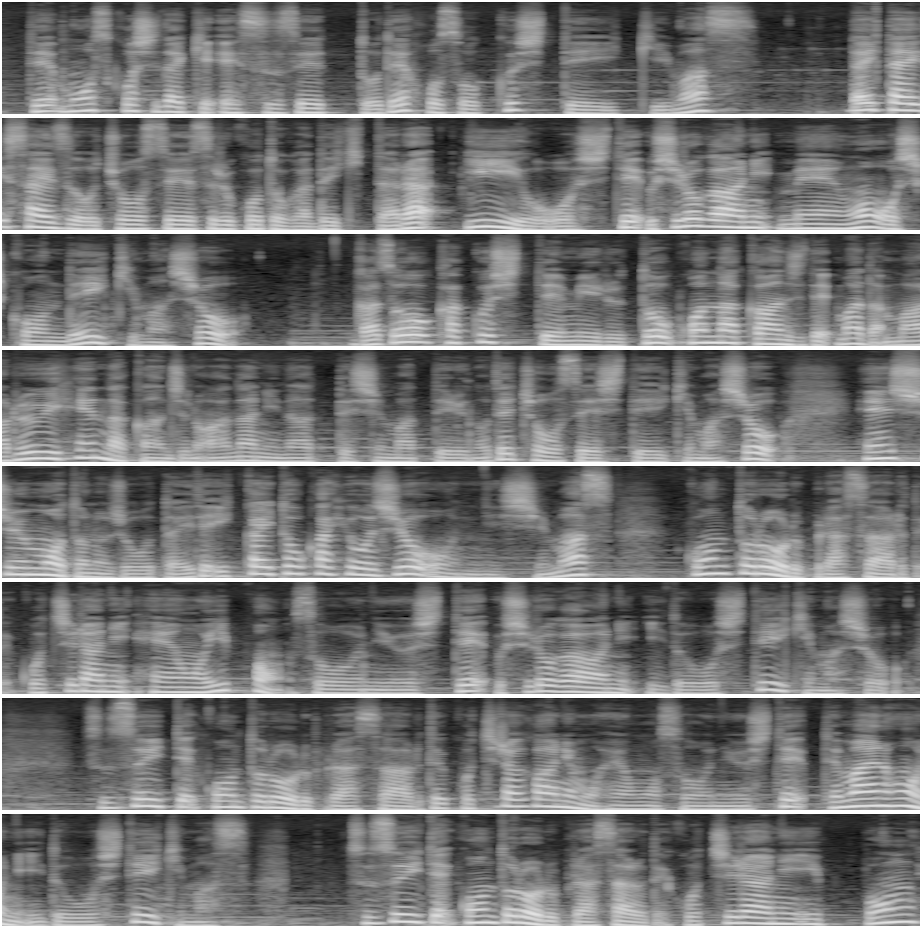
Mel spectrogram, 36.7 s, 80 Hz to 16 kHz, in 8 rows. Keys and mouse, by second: 0.8 s, 5.0 middle click, 6.9 e, 10.7 middle click, 11.6 click, 12.2 middle click, 16.3 middle click, 17.5 Tab, 18.1 middle click, 19.3 click, 20.4 middle click, 20.9 middle click, 21.8 ctrl+r, 27.1 middle click, 27.6 middle click, 28.7 ctrl+r, 33.0 middle click, 33.5 middle click, 34.4 ctrl+r.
